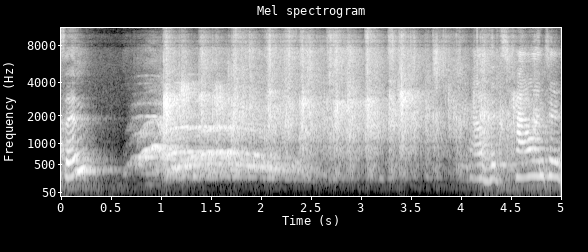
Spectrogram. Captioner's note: audience cheers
